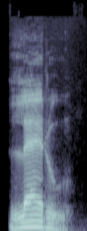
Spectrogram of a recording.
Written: लैरू

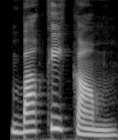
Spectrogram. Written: बाक़ी

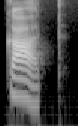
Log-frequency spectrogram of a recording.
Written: कात

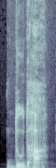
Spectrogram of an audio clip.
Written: दूधा

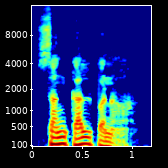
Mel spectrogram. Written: संकल्पना

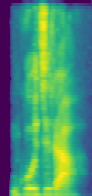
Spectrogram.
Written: गोजरा

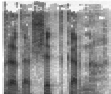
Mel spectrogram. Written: प्रदर्शित

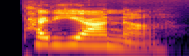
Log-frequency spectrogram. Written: फरियाना

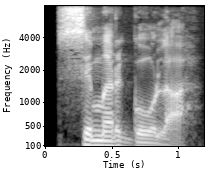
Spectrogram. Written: सिमर गोला

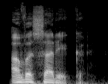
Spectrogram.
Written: अवसरिक

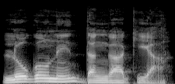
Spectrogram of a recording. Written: दंगा

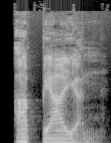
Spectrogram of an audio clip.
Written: आप्यायन

